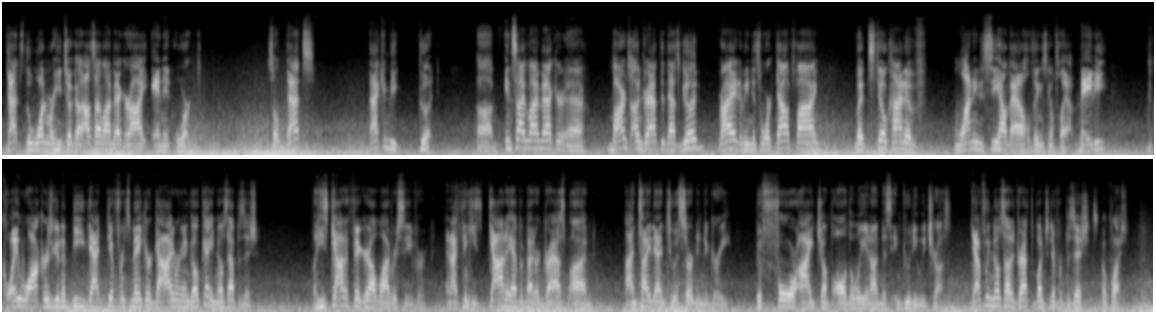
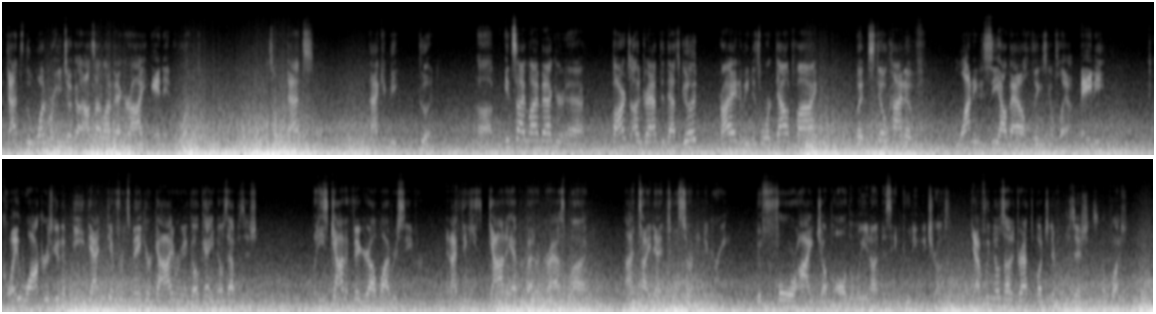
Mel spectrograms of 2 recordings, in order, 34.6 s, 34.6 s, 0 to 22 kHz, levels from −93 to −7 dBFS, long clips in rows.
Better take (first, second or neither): first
